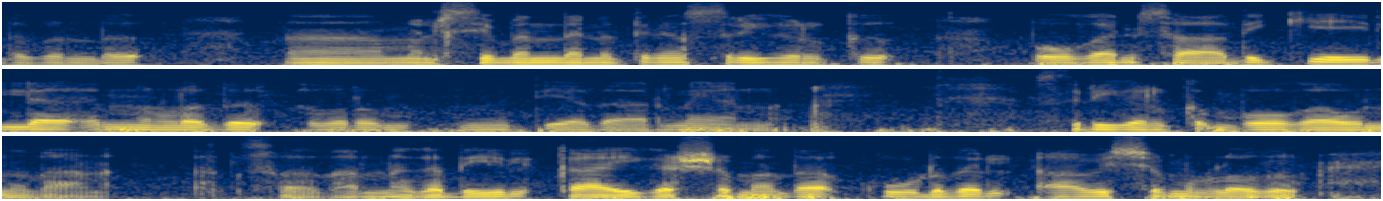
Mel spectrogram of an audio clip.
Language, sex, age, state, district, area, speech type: Malayalam, male, 45-60, Kerala, Alappuzha, rural, spontaneous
